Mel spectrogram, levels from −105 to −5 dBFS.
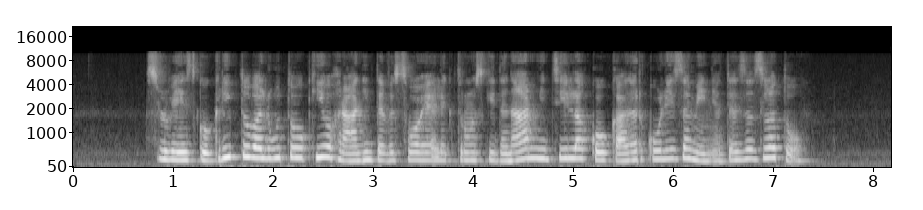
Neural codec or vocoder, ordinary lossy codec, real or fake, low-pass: vocoder, 22.05 kHz, 80 mel bands, WaveNeXt; none; fake; 9.9 kHz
